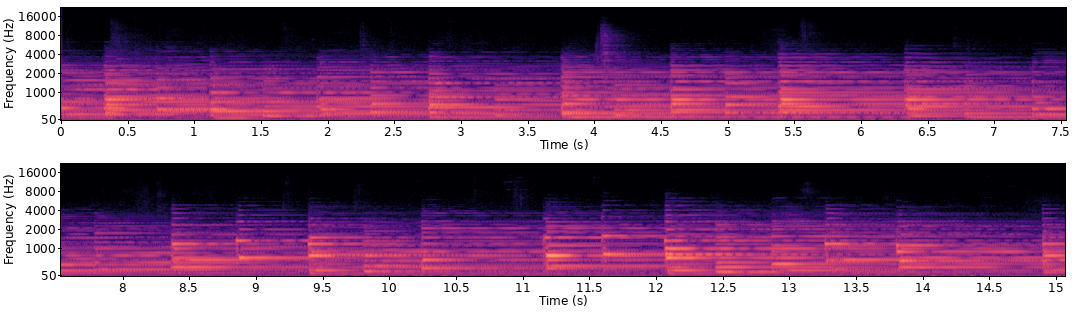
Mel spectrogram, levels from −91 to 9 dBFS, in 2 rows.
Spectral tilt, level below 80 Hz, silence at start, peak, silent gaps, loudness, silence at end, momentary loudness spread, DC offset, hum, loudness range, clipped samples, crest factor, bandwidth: -8.5 dB/octave; -58 dBFS; 0 s; -8 dBFS; none; -26 LUFS; 0 s; 9 LU; 0.3%; none; 3 LU; under 0.1%; 18 dB; 9.2 kHz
